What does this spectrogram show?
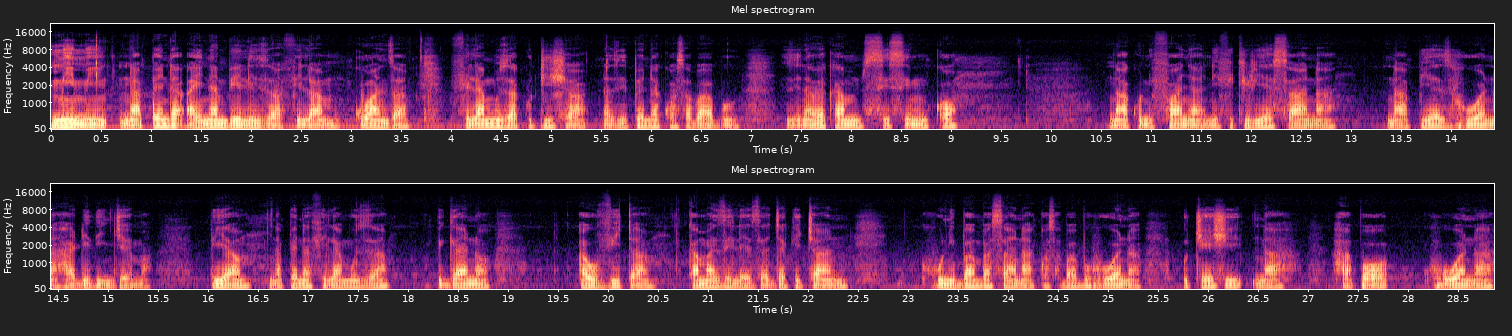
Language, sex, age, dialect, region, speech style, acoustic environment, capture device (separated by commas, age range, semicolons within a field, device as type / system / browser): Swahili, male, 18-24, Kenya - Mombasa, Kenya, relaxed; excited, silence; nature, mobile / Linux / Chrome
